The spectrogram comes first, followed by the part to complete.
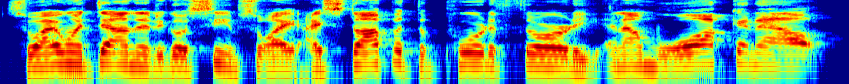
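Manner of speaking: normal talking voice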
